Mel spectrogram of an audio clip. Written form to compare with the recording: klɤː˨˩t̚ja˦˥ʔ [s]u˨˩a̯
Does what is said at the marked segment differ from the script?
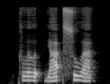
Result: no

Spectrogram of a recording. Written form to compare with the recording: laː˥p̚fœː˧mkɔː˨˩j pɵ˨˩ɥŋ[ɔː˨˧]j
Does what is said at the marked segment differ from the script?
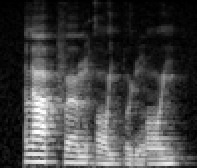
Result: no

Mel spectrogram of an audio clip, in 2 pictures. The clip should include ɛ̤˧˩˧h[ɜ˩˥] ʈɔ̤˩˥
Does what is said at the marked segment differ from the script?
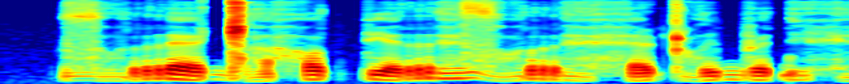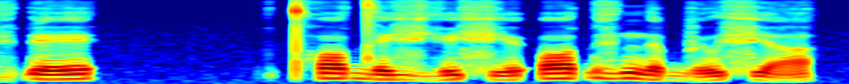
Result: yes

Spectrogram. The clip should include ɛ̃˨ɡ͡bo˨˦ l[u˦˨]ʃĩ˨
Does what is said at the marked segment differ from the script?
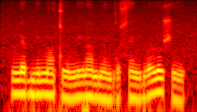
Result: no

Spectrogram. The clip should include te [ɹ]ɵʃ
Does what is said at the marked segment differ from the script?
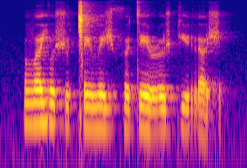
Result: no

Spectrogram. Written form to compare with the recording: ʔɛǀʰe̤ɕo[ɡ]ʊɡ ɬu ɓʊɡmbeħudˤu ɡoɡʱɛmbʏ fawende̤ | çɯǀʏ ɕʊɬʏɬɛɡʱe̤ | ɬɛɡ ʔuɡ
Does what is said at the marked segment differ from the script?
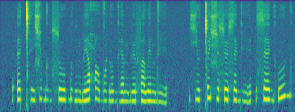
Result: no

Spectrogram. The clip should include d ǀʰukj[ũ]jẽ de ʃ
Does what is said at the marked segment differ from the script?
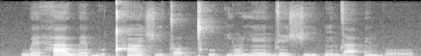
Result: yes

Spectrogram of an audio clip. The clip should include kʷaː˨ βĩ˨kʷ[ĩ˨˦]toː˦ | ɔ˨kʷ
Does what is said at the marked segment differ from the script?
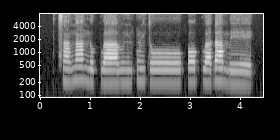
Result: yes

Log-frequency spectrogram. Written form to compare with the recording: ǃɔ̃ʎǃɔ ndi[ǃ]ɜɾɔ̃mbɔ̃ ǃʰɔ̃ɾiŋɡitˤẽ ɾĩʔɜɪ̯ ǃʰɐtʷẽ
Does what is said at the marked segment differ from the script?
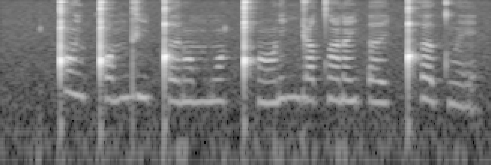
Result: no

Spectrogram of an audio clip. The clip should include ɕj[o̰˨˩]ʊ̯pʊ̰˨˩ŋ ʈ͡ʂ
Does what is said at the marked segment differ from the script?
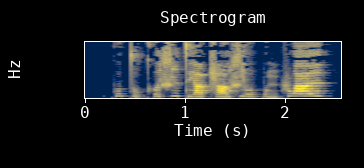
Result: yes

